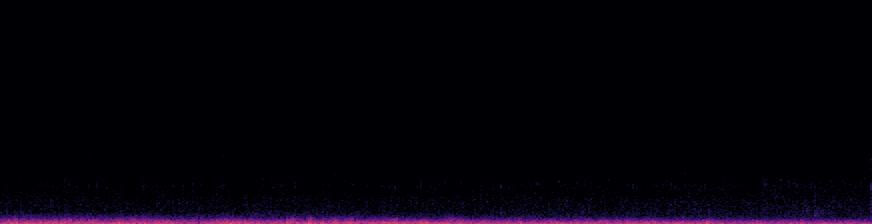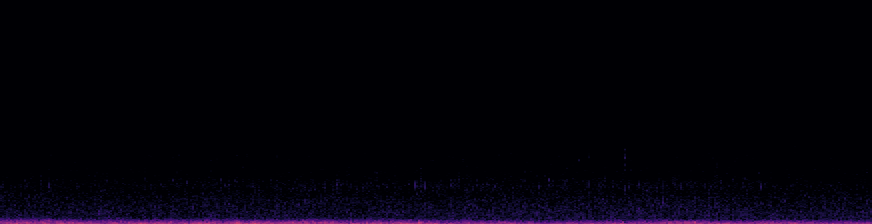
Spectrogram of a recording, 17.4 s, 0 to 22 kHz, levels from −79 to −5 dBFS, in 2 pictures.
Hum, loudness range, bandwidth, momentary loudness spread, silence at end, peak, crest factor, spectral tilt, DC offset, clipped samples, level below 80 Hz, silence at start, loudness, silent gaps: none; 10 LU; 10 kHz; 12 LU; 0 s; -20 dBFS; 22 dB; -8 dB/octave; under 0.1%; under 0.1%; -46 dBFS; 0 s; -45 LUFS; none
